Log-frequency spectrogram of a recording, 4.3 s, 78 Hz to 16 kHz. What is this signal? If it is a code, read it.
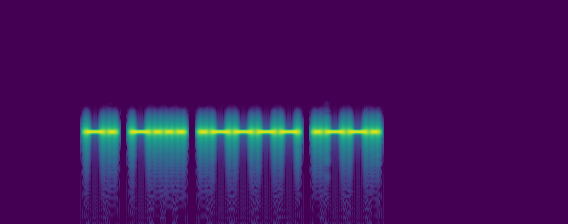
Morse code, heard as a keyed tone, about 28 wpm, 700 Hz. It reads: NB1P
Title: USA Call Signs - 4 Characters - Repeated 3x - 28wpm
